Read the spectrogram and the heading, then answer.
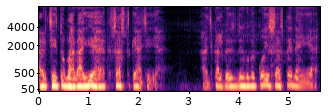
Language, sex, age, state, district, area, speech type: Hindi, male, 60+, Bihar, Muzaffarpur, rural, spontaneous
